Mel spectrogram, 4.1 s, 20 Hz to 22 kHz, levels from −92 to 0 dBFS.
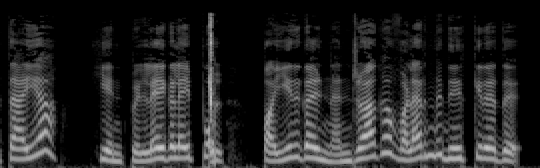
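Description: Speech, with damaged data in a compressed stream from 1.55 to 1.62 s, between "என் பிள்ளைகளைப்" and "பயிர்கள் நன்றாக". Corrupted bytes there cause the decoder to misread or reject frames and lose sync, producing a brief glitch of about 70 ms while it hunts for the next valid frame header.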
